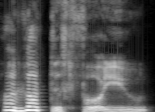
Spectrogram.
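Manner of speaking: high put-on character voice, drawn out; high-pitched mock creature voice; Hago. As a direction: offer it in a high, slow character voice. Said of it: "And Hago goes".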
